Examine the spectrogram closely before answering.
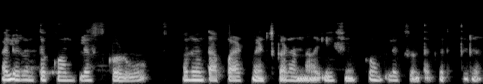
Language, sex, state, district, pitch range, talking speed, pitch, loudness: Kannada, female, Karnataka, Gulbarga, 190-250 Hz, 110 wpm, 200 Hz, -17 LUFS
